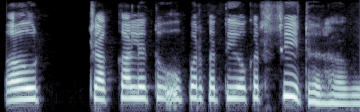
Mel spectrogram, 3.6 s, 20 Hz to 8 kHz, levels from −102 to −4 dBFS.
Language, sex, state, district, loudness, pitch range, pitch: Surgujia, female, Chhattisgarh, Sarguja, -17 LUFS, 245-285 Hz, 275 Hz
